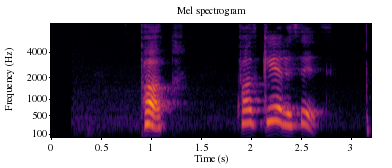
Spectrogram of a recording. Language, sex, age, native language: Icelandic, female, 10, Icelandic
